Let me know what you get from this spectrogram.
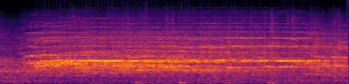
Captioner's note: audience cheering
